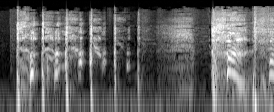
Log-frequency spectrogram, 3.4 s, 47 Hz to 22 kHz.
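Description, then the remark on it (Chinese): A rapid string of six or seven sharp, dry coughs from a person with a 38-degree fever, followed by a brief raspy breath and then a louder, harsher, drawn-out coughing fit. No one speaks. “你还有咳嗽呀？”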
